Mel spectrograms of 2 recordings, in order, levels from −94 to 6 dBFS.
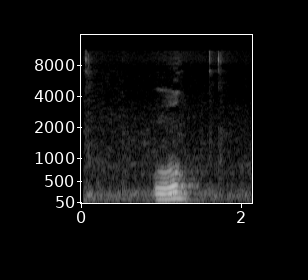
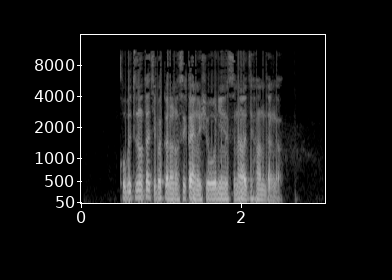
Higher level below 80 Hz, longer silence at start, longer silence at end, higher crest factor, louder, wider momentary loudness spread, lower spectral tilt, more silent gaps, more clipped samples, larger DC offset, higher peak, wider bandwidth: second, -66 dBFS vs -48 dBFS; second, 0.1 s vs 0.55 s; first, 0.75 s vs 0.55 s; about the same, 18 dB vs 18 dB; second, -29 LUFS vs -26 LUFS; first, 25 LU vs 10 LU; first, -8.5 dB/octave vs -6.5 dB/octave; neither; neither; neither; second, -14 dBFS vs -8 dBFS; about the same, 11.5 kHz vs 11.5 kHz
